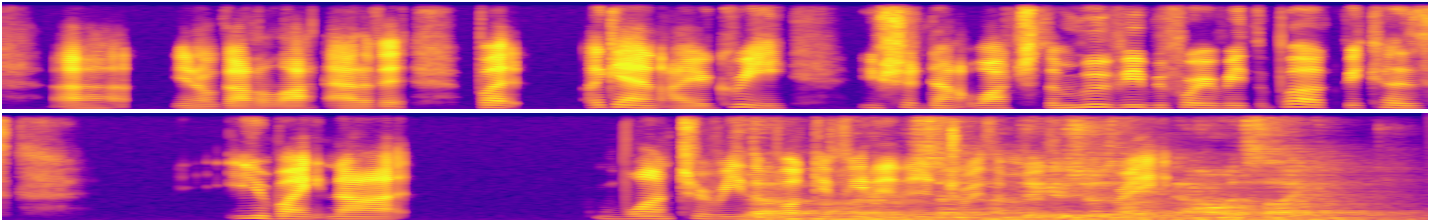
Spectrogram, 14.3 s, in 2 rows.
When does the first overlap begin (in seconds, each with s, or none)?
10.8 s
